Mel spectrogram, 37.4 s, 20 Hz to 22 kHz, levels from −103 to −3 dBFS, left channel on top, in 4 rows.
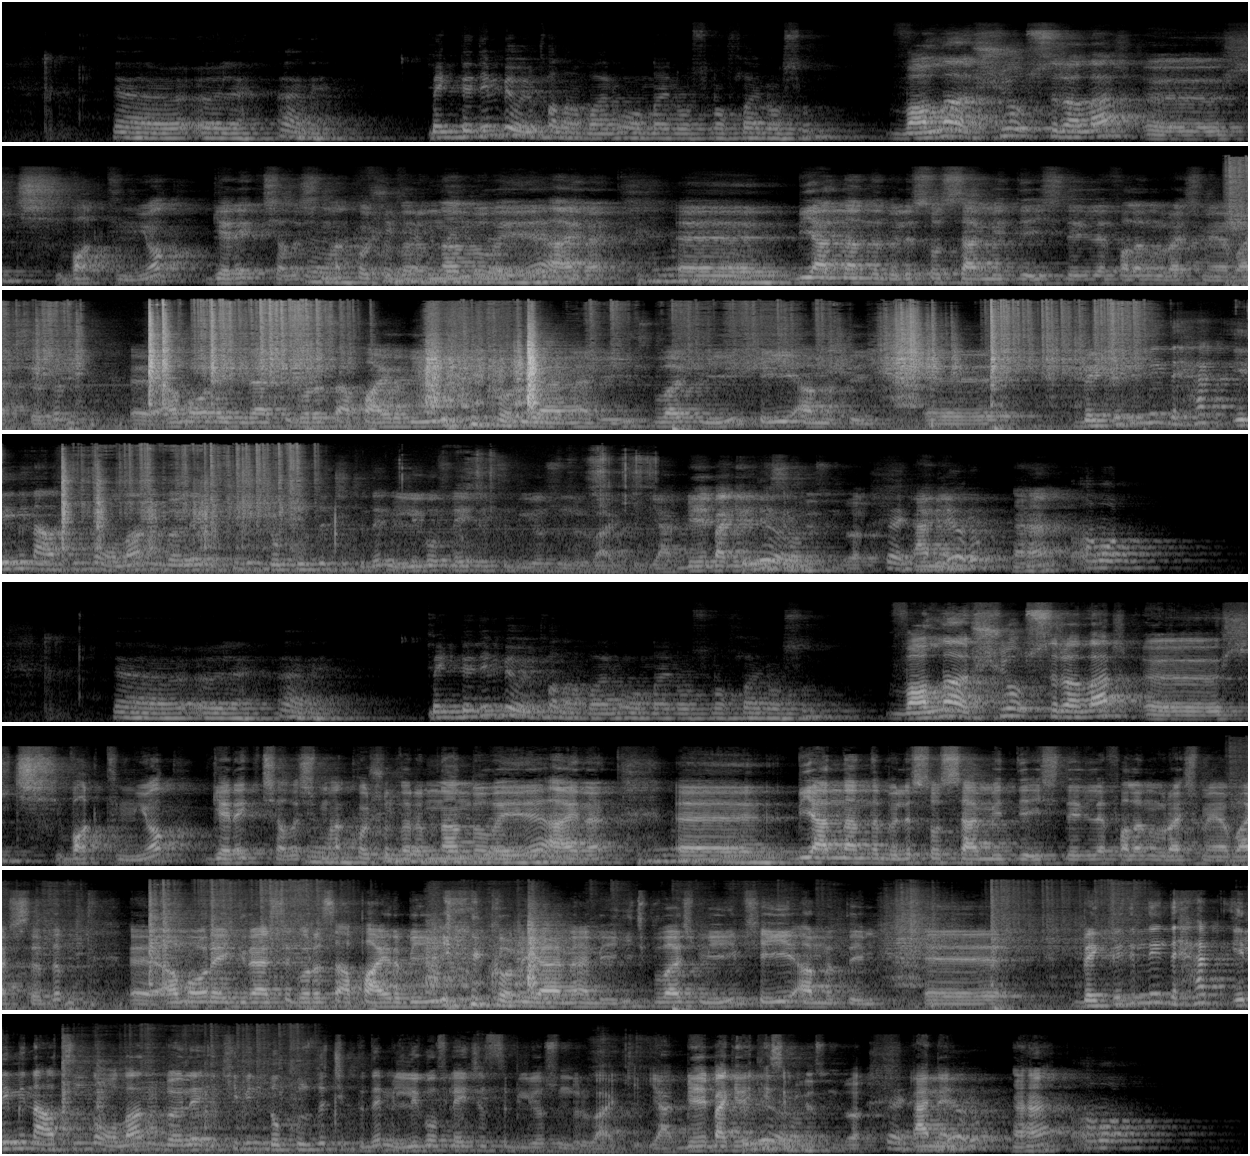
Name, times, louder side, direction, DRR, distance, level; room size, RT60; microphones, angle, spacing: voice 1, 0.8-2.4 3.2-6.1 11.6-13.6 14.1-15.1 25.5-25.6 33.6-34.1 34.7-35.5 36.1-36.4, left 1 dB, 25° left, 5 dB, 3.7 m, -51 dB
voice 2, 6.7-26.3 26.7-34.0 34.4-35.2 35.6-35.9, right 4 dB, 55° right, 6 dB, 2.2 m, -45 dB
sound 1, 18.5-21.5 21.8-23.4 23.7-27.4 27.7-28.0 28.5-31.0 31.4-31.7 32.3-32.9, left 13 dB, 65° left, 0.8 m, -39 dB
18.5 x 14.5 x 9.9 m, 1.2 s
head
